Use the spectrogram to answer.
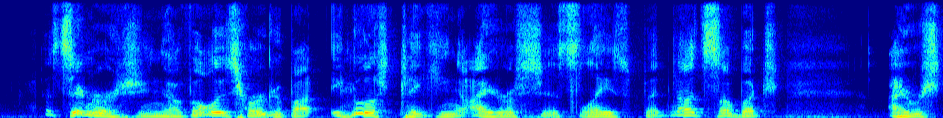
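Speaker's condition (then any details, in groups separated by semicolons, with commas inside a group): Spinocerebellar ataxia; rare neuromuscular disease, mobility challenged; speech impediment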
